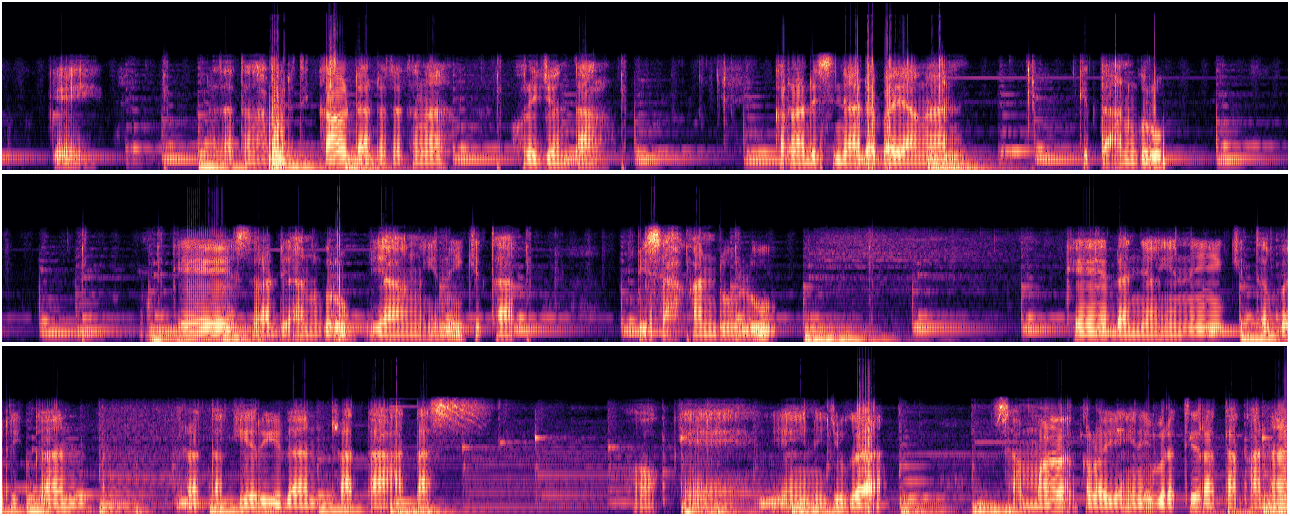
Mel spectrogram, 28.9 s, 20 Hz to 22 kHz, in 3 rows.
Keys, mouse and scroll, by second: 2.8-3.6 ctrl+scroll up 1, 3.6 click, 5.1 ctrl+scroll down 1, 7.6 right click, 10.1 click, 13.5 shift+click, 14.3 ctrl+z, 14.7-17.5 drag, 19.1 ctrl+g, 20.9-28.5 drag.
